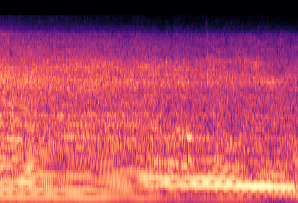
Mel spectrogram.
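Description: Portable fire pump engine running at high revs, a steady buzzing note that sinks slowly in pitch, over a hiss of water jets from the hoses.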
